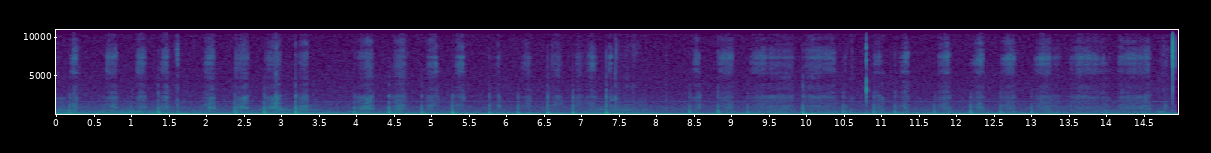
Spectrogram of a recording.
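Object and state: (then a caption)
Glass tablet screen tapped with a stylus. The plastic tip of an Apple Pencil strokes and taps the solid glass touchscreen of a large 12.9-inch iPad Pro lying flat while lines are drawn. Quiet, quick clicks and short scratchy strokes repeat irregularly over a steady low hum. Each tap is dry and dies away almost at once.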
